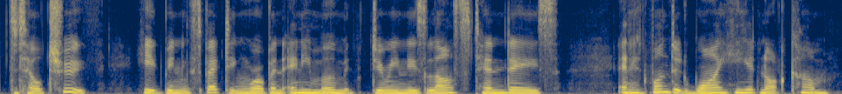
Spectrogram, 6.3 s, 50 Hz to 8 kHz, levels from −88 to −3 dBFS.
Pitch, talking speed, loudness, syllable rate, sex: 195 Hz, 220 wpm, -16 LUFS, 5.9 syllables/s, female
